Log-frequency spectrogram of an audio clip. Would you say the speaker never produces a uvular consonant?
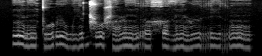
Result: yes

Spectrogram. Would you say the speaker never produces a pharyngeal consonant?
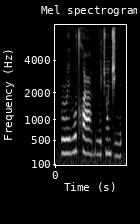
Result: no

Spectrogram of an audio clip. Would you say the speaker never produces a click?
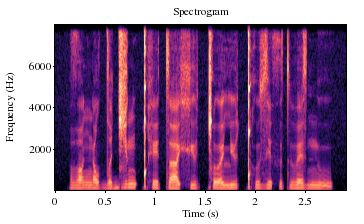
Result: no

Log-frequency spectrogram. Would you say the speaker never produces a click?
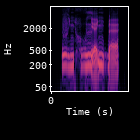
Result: yes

